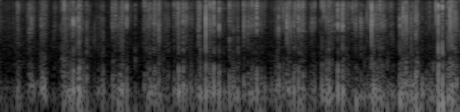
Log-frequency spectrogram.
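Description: A small, green, porous bamboo fiber sponge, soft and compressible, is held in both hands above a Tascam recorder while fingertips scratch and squeeze it. The sound is a dense run of muffled, low rumbling scrapes and soft crackles, with faint airy hiss above. It pulses continuously without a clean break.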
